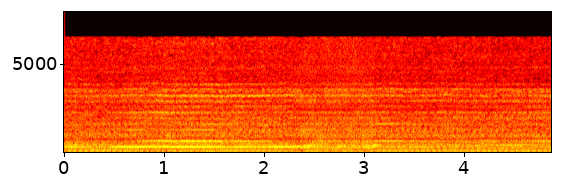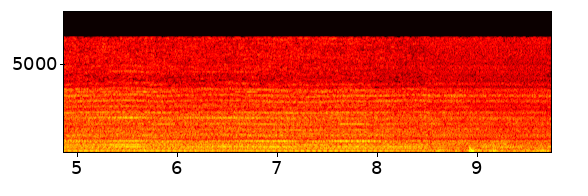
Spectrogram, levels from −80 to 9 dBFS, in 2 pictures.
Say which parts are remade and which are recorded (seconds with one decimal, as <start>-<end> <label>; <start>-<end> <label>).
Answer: 0.0-2.3 recorded; 2.3-3.1 remade; 3.1-8.5 recorded; 8.5-9.7 remade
